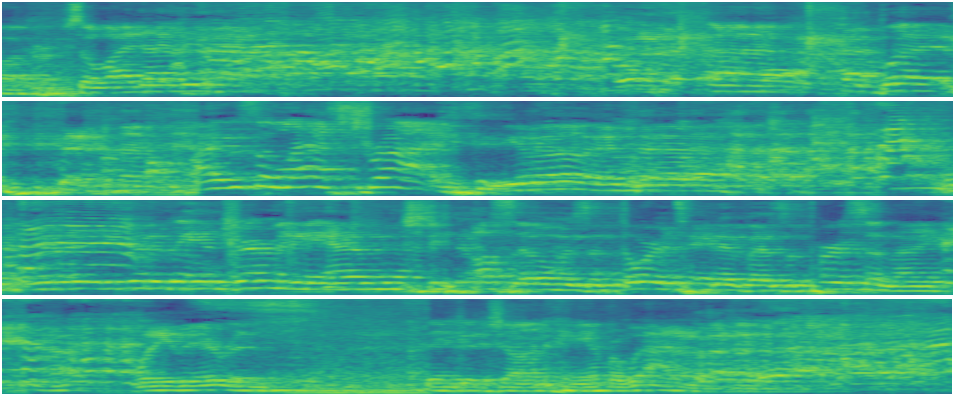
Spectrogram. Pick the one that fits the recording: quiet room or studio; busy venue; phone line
busy venue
